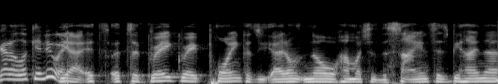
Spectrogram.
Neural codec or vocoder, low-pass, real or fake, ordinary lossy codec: none; 7.2 kHz; real; Opus, 24 kbps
